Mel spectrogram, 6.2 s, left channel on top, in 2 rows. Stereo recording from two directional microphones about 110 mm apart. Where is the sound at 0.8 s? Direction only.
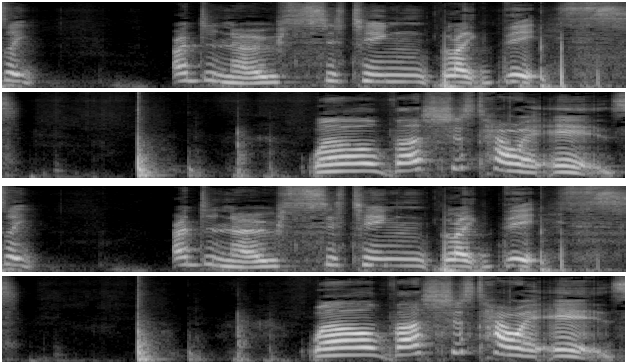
5° left (ahead or behind).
